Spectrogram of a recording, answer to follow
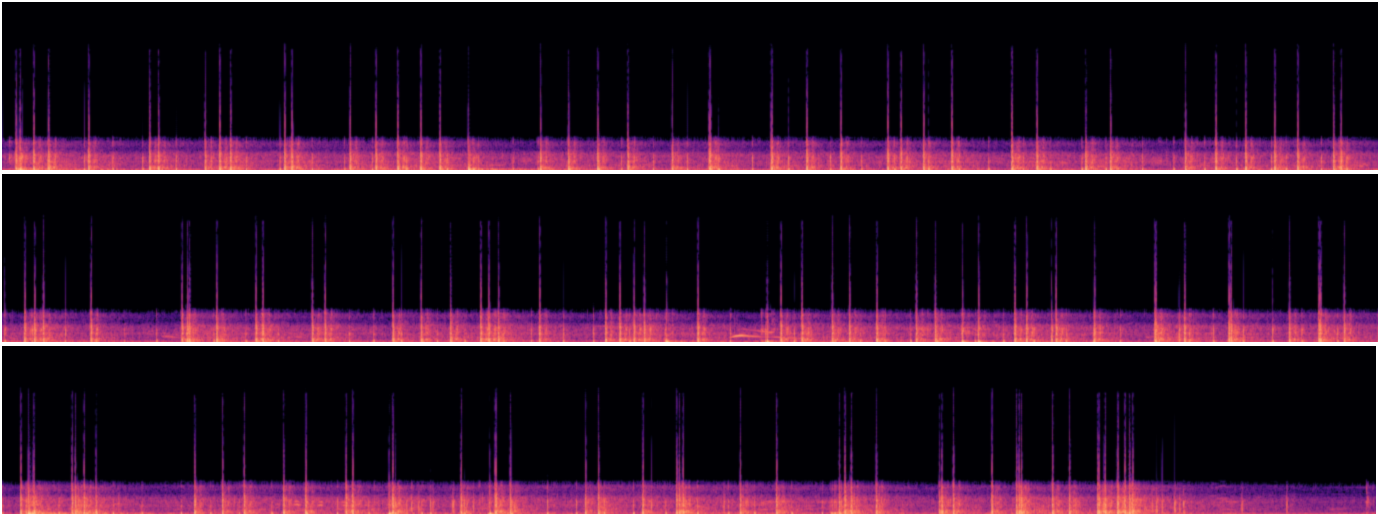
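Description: Fireworks going off in a rapid, continuous barrage, with many sharp cracks and bangs a second from launches and bursting shells. The barrage stops abruptly near the end.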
